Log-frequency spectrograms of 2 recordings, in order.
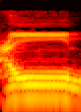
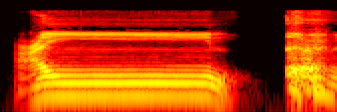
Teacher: আইন হচ্ছে চার আলিফ টেনে পড়তে হবে, আইন। গলা চেপে পাতলা আওয়াজে পড়তে হবে, অর্থাৎ কণ্ঠনালীর মধ্যখান চেপে পড়তে হবে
